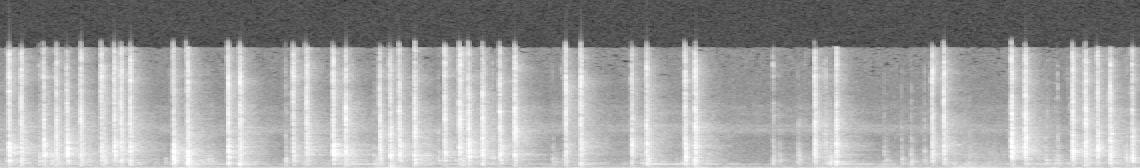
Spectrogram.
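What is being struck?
Plastic mechanical keyboard.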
